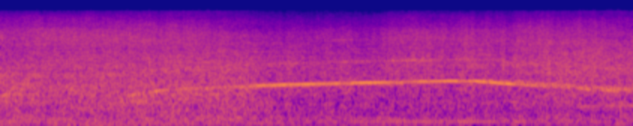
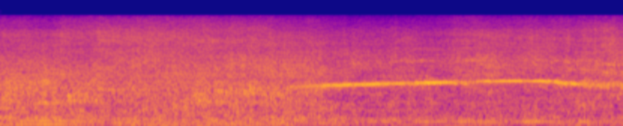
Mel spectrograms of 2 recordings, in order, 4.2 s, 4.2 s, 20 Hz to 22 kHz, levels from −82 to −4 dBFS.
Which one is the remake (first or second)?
second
